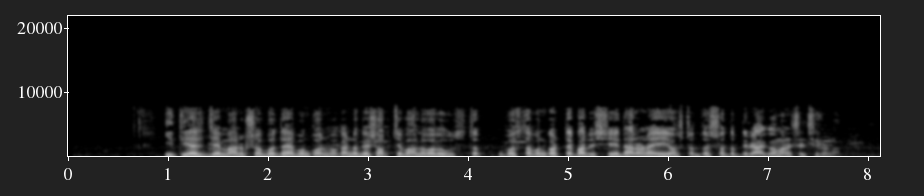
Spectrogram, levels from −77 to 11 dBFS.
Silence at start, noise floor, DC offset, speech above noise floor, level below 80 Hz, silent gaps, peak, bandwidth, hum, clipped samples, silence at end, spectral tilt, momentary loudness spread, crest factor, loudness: 0.95 s; -68 dBFS; under 0.1%; 45 dB; -62 dBFS; none; -2 dBFS; 8.2 kHz; none; under 0.1%; 0.45 s; -4 dB/octave; 11 LU; 20 dB; -23 LUFS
